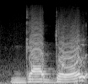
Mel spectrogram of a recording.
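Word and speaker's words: גָּדוֹל: Next, gimel at the beginning of a word, gadol requires a dagesh in gimel.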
